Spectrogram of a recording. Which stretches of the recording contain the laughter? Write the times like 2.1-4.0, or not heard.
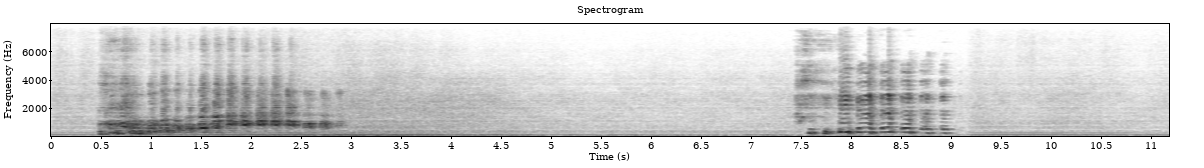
0.5-3.0, 7.4-8.9.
